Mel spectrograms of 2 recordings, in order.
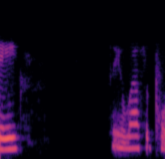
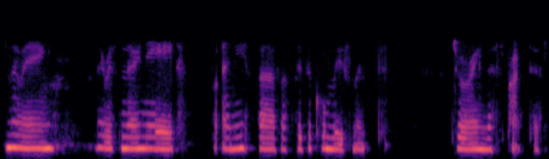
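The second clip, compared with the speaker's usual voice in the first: measured meditation voice with long pauses; guided meditation. Real, not acted. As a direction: guide them into stillness, phrase by phrase.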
